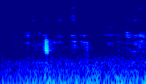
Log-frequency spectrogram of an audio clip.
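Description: Near silence with the faint taps and scratches of a stylus writing on a tablet screen, one tap a little louder about two-thirds of a second in.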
